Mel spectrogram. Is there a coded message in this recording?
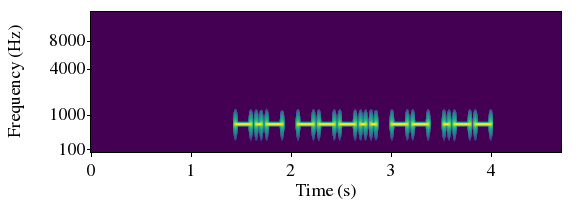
Yes: Morse code from 1.4 to 4.0 s, heard as a keyed tone, about 21 wpm, 700 Hz. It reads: K8MW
